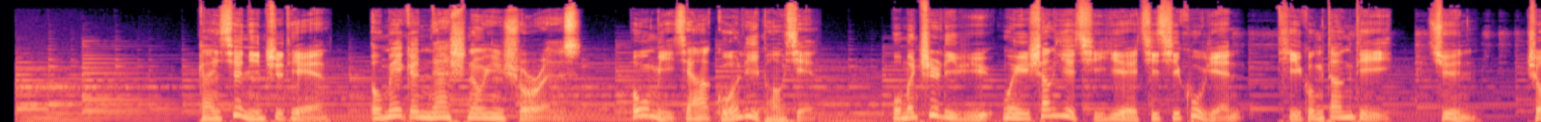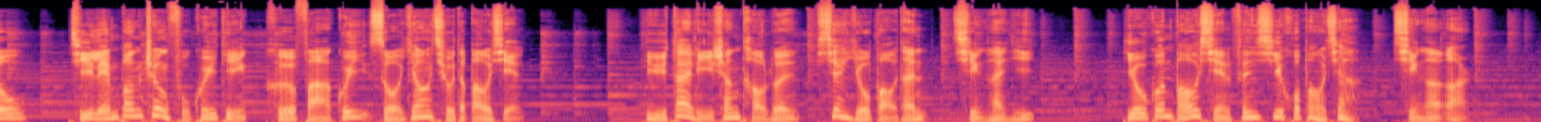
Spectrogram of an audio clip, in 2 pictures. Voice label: 男 中文 IVR语音答复

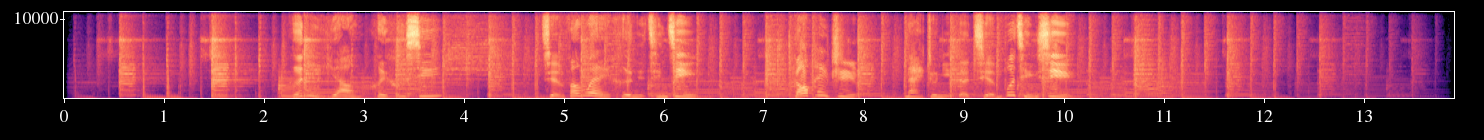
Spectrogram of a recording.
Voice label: 女,活力广告; 舒适沙发

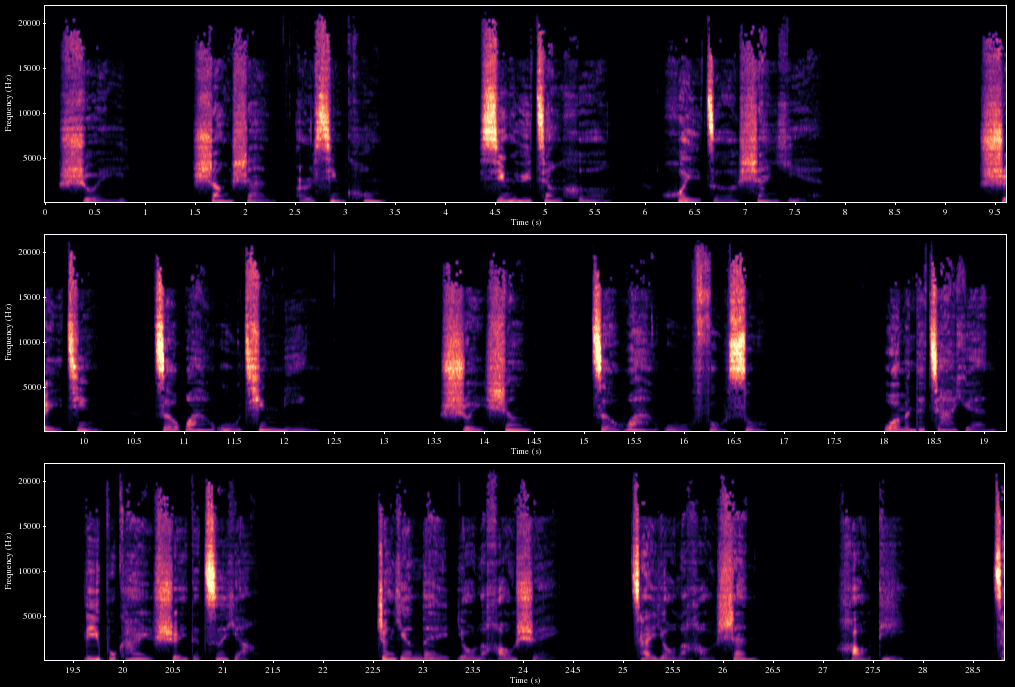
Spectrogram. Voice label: 女 专题 水环境

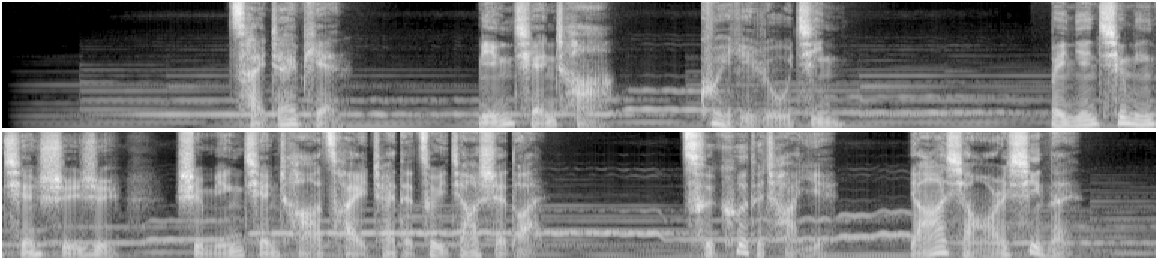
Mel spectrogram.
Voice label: 男 广告 茶

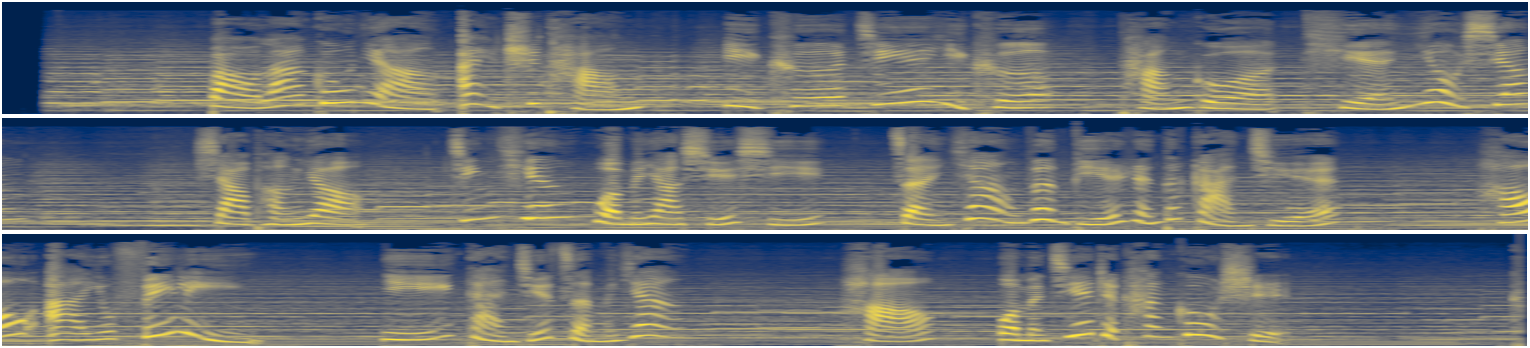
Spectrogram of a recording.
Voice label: 女 有声读物 教育的小样

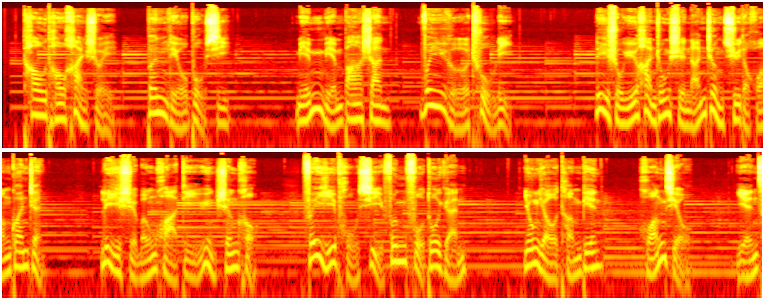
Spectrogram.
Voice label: 男 纪录片; 南郑区黄官镇

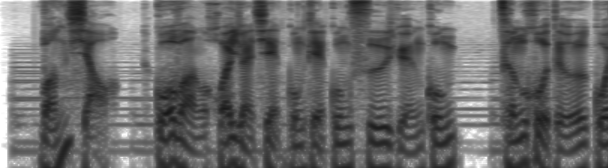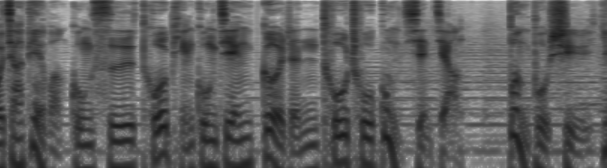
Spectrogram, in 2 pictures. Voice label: 男 专题 平实的人物介绍

